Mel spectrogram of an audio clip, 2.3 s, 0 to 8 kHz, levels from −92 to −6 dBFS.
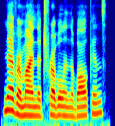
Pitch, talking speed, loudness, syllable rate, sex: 185 Hz, 180 wpm, -16 LUFS, 4.9 syllables/s, female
